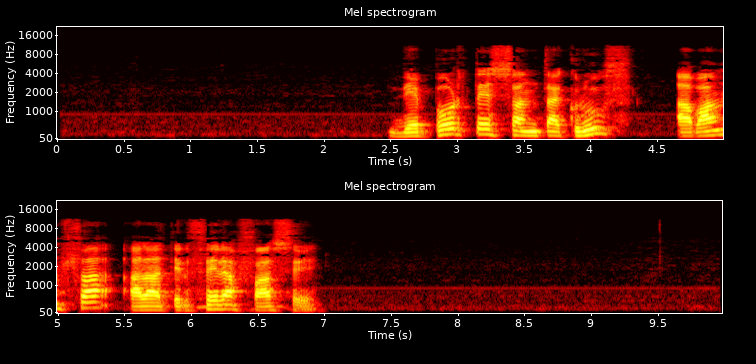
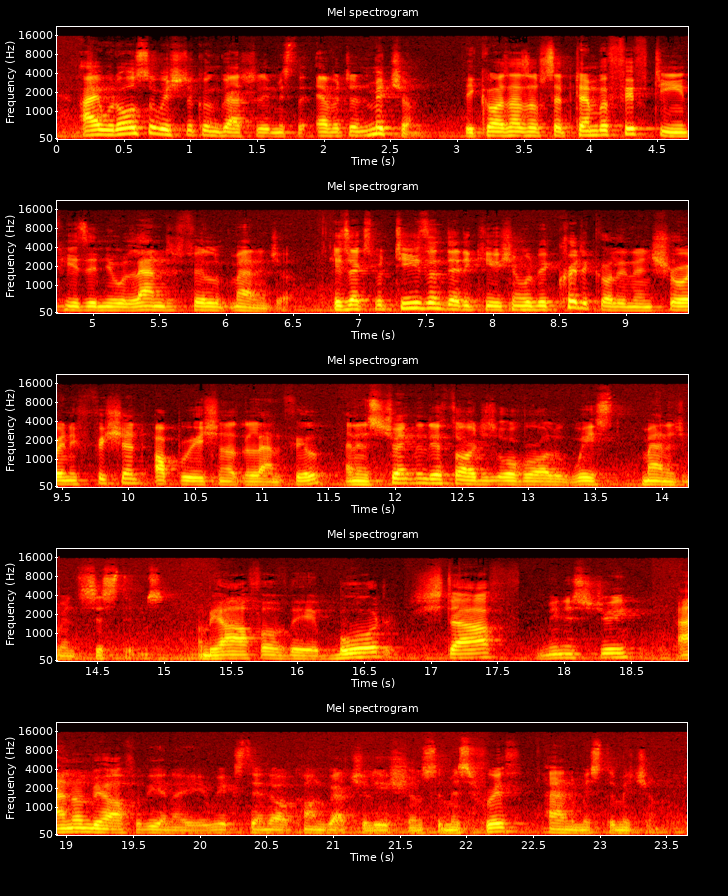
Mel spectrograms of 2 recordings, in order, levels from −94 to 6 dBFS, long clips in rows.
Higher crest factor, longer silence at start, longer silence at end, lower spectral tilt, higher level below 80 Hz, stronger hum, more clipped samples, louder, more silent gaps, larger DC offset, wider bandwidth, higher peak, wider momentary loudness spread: about the same, 20 dB vs 18 dB; first, 2.5 s vs 0 s; first, 3.05 s vs 0 s; about the same, -6 dB/octave vs -5 dB/octave; second, -70 dBFS vs -54 dBFS; neither; neither; first, -17 LUFS vs -22 LUFS; neither; neither; second, 11.5 kHz vs 16 kHz; about the same, -2 dBFS vs -4 dBFS; about the same, 11 LU vs 10 LU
